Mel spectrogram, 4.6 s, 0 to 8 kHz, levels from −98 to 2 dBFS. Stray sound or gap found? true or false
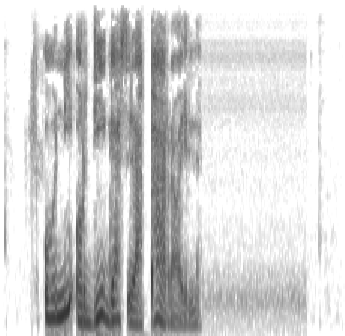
false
